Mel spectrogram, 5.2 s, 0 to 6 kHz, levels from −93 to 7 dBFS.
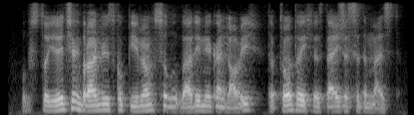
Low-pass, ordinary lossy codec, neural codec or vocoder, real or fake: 5.4 kHz; none; codec, 16 kHz, 0.5 kbps, FunCodec, trained on Chinese and English, 25 frames a second; fake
